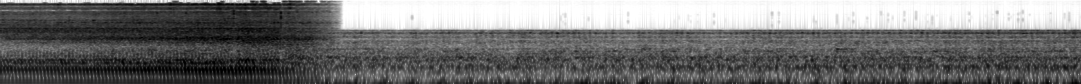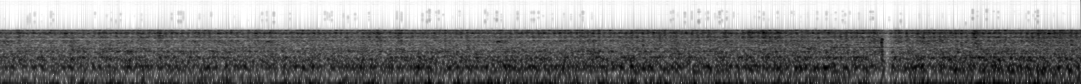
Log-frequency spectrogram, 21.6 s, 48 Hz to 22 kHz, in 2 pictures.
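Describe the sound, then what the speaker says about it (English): A 25-inch California Trimmer Catalyst scarifier turf rake runs across a lawn with no grass catcher fitted: a loud, steady mechanical drone with dense rumbling and whirring, continuous and close throughout. "I'm actually going to use the Scarifier or the turf rake without the grass catcher"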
